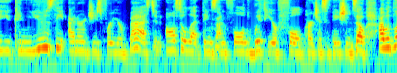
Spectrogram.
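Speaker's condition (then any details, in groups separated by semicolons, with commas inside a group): No condition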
